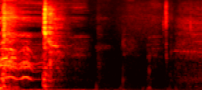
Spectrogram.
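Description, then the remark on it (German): A sharp cough from a person who is a bit ill bursts out after a brief voiced sound, followed by a few fainter, softer throat noises trailing off in otherwise quiet surroundings. “Also, falls wir zwischendurch mal husten hört, äh, ich habe keinen Bock, das rauszuschneiden.”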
